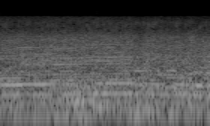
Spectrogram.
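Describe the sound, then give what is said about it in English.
A Toyota Camry NASCAR race car engine roars under acceleration, a loud, dense, steady mechanical drone with a strong low rumble and a continuous high whine. “This is a Camry on NASCAR with Ty Gibbs behind the wheel. Now you're up to speed.”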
